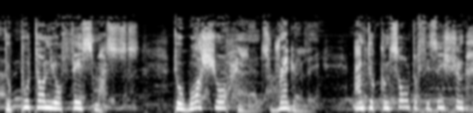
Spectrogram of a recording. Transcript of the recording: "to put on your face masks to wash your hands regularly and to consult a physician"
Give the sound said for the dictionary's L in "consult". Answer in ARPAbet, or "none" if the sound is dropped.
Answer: L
